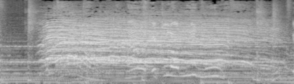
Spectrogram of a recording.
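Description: A crowd of children cheering over steady background music; the cheering starts about a second in and dies away just before the end.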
